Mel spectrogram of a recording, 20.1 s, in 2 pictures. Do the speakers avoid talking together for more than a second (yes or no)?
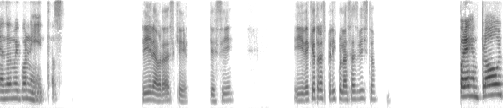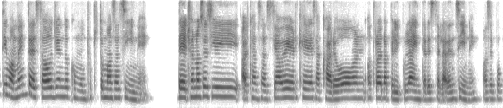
yes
